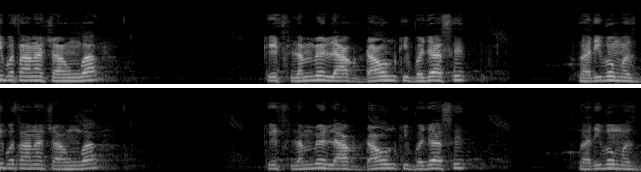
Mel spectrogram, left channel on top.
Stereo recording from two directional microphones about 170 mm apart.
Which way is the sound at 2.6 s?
15° left (ahead or behind).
